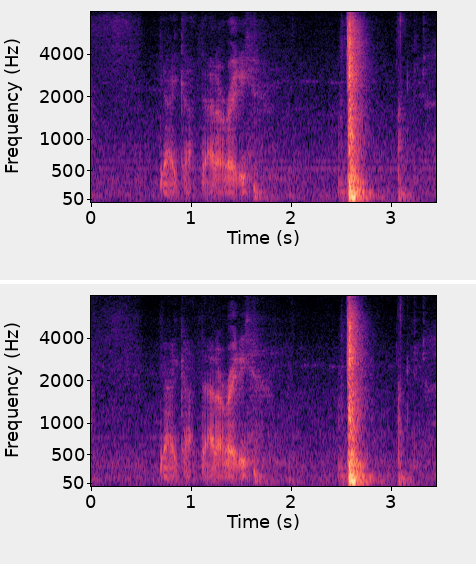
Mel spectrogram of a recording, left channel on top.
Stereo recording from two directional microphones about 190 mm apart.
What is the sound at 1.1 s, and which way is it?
Speech, 30° right (ahead or behind).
